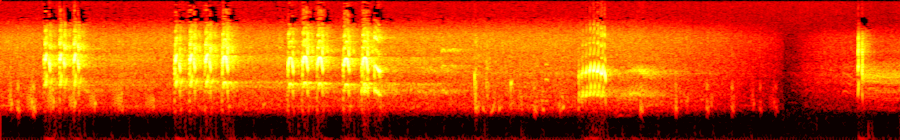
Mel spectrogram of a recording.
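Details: Common moorhen giving alarm calls: clusters of harsh, rapid croaking bursts in quick runs, then a single louder sharp squawk and a final abrupt note after a pause, over a steady faint hiss.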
